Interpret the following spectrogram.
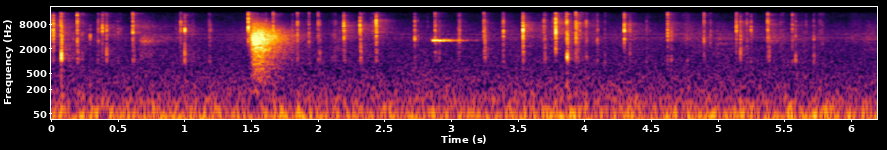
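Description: Computer keyboard typing: a run of quick, light keystrokes, with a brief rush of noise about a second and a half in.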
